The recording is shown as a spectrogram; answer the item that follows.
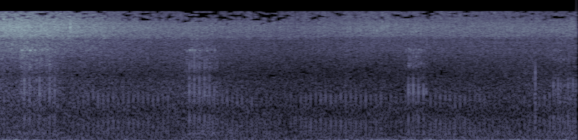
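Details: {'caption': 'Domestic cat purring inside a windy cabin: a continuous low, throbbing rumble with an uneven pulse, over a steady hiss of wind and a few short brighter gusts or rattles.'}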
